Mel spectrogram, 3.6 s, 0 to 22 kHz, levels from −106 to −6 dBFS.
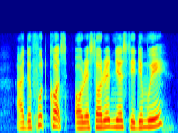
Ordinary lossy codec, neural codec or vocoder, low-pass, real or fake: none; none; none; real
